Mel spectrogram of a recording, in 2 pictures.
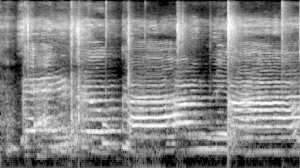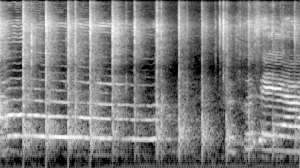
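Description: Several people singing a birthday song together while clapping steadily in time, with one long held note in the middle of the phrase.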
